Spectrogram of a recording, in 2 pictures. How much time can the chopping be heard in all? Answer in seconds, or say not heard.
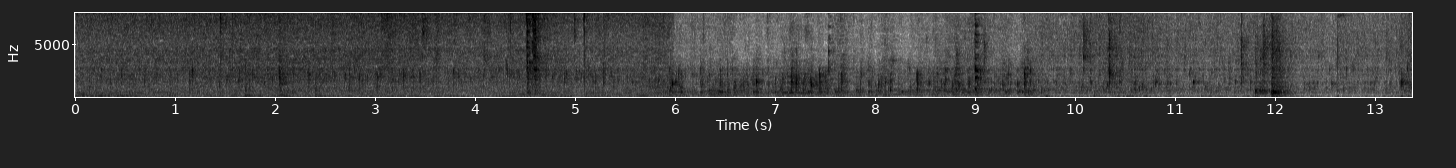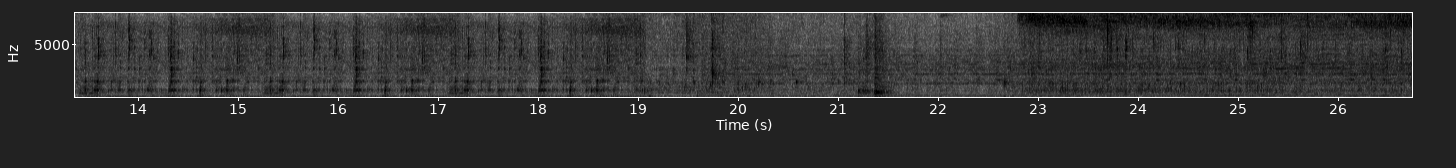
not heard.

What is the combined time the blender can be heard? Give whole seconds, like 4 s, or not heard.
7 s.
